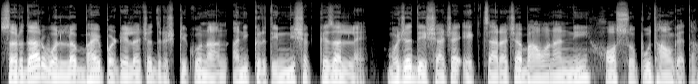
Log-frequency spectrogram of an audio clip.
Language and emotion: Goan Konkani, neutral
